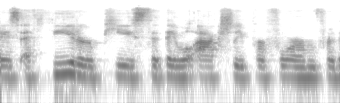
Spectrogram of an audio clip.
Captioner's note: none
